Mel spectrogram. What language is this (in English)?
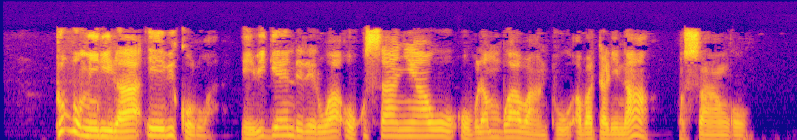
Ganda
